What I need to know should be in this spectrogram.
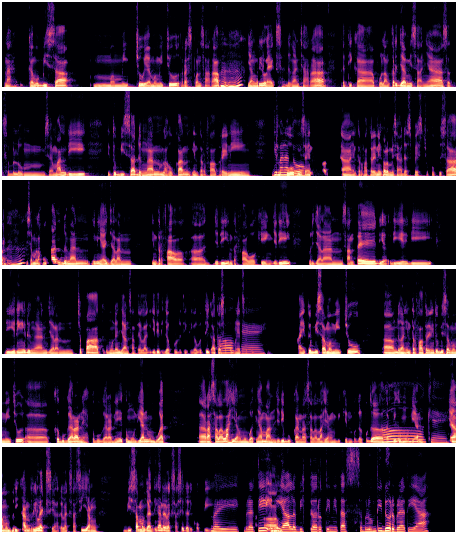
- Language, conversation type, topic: Indonesian, advice, Seperti apa pengalaman Anda saat mengandalkan obat tidur untuk bisa tidur?
- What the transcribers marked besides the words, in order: in English: "training"; in English: "training"; in English: "space"; other background noise; in English: "walking"; in English: "training"; drawn out: "Oke"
